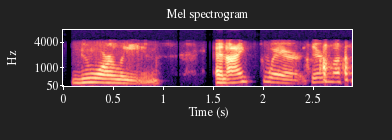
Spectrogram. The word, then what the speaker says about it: New Orleans: Well, the other burning question I have is because I've never been to New Orleans, and I don't know how to pronounce it. Is that New Orleans? Is that, did I say it right? – You actually did it really, really well.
